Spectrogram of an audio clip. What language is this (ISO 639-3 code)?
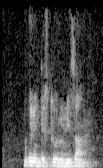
ckb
